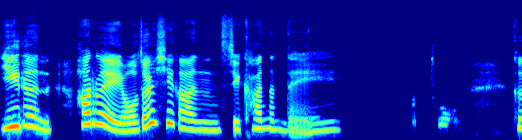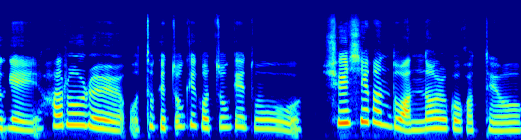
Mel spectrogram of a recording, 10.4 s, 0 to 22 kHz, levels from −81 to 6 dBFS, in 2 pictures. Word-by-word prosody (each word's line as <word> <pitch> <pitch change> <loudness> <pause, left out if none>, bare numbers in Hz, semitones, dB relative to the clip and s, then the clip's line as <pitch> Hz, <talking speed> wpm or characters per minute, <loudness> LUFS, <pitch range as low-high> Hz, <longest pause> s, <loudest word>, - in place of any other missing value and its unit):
일은 275 -4 +4 0.3
하루에 340 - +5
8 195 - +2
시간씩 210 - -2
하는데. 210 -4 -7 0.7
그쵸. - - -22 0.6
그게 235 -5 -2
하루를 300 - +1
어떻게 265 +2 -6
쪼개고 290 0 -4
쪼개도 240 -6 -6 0.2
쉴 380 -1 +5
시간도 375 - +2
안 205 +2 0
나올 240 +1 +1
것 225 -2 -1
같아요. 195 -1 -7
240 Hz, 220 characters per minute, -24 LUFS, 205-295 Hz, 0.7 s, 하루에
